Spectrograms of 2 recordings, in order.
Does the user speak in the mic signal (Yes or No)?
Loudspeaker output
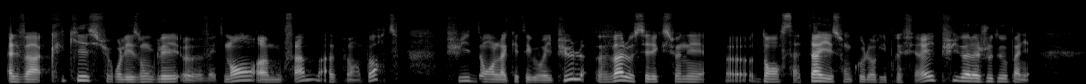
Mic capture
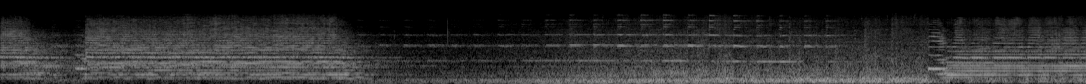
No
